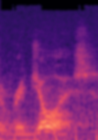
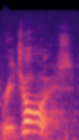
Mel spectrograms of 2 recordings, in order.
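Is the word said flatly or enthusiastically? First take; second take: flatly; enthusiastically. First: The word is said flatly, without enthusiasm. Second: The word is said with lively enthusiasm. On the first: The singer does not feel the joy. The speaker calls it wrong. "you don't really say rejoice" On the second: The singer feels real joy. The speaker calls it right. "it's rejoice"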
